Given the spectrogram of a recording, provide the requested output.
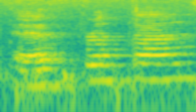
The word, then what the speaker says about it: Ephrathah: Ephrathah.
